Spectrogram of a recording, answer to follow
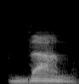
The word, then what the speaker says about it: than: Hofer es than, no es una D, eso lo expliqué varias veces.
